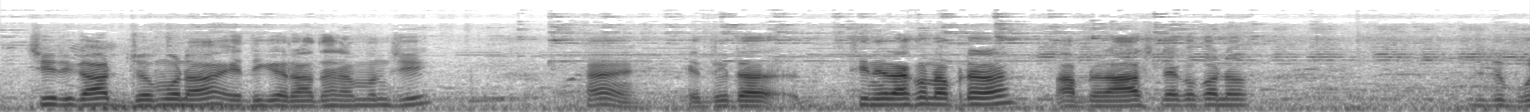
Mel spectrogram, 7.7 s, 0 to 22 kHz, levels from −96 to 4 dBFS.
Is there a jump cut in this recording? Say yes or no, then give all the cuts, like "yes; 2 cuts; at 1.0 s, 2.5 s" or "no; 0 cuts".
no; 0 cuts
